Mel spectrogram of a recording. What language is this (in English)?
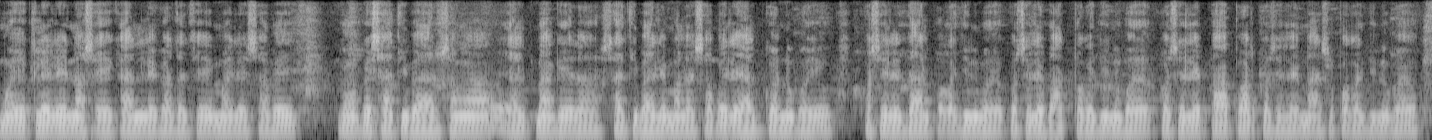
Nepali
